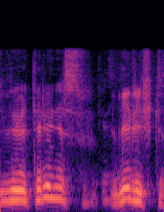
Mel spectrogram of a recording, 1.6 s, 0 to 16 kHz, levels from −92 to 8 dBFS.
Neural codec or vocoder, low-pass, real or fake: none; 7.2 kHz; real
